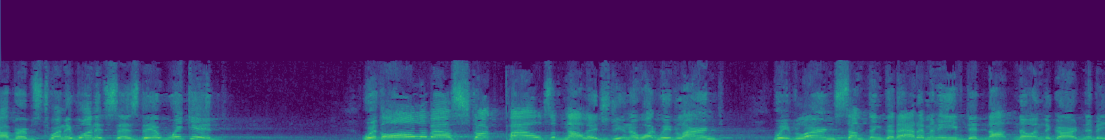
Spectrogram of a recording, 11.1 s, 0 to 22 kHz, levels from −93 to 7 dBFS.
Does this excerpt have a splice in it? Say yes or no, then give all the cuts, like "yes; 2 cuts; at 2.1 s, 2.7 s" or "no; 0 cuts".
no; 0 cuts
